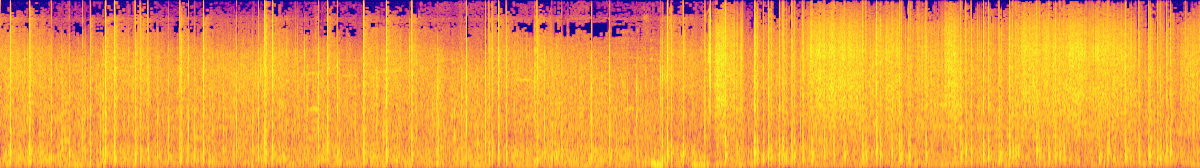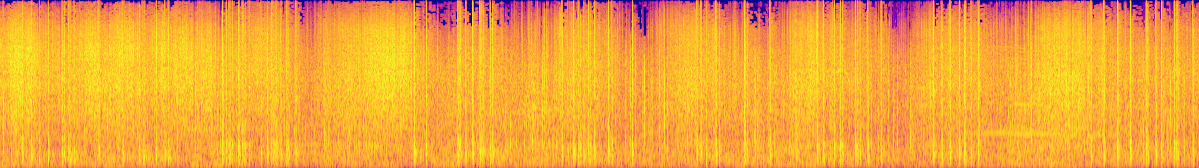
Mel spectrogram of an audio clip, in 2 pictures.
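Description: Fireworks display: a dense, unbroken barrage of bangs and crackling from aerial shells and ground fountains.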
